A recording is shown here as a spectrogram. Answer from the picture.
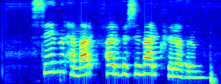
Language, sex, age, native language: Icelandic, female, 12, Polish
